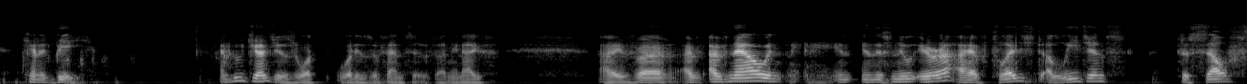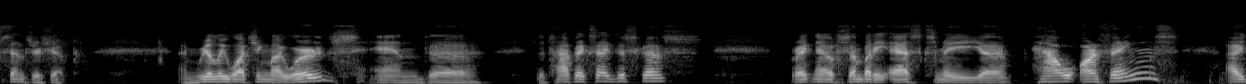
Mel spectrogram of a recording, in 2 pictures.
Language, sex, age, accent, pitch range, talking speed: English, male, 50-69, American, 90-145 Hz, 125 wpm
